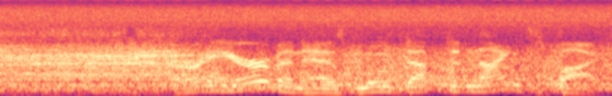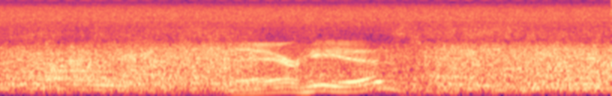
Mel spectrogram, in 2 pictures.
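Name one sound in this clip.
Race cars roar past one after another, their engine pitch rising and falling.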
